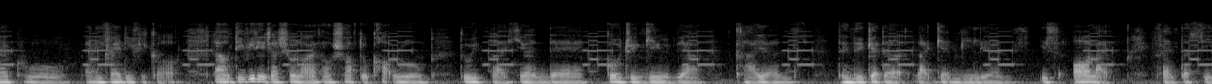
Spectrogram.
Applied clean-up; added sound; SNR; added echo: none; Alarm; 20 dB; none.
